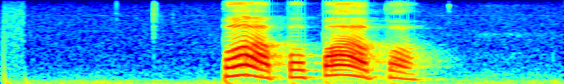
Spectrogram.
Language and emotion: Russian, positive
